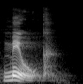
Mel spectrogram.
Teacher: this L is becoming a vowel today. It's becoming a vowel sort of like O or U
